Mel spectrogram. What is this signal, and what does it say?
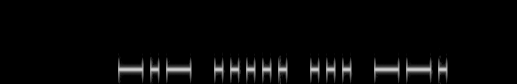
Morse code, heard as a keyed tone, about 15 wpm, 700 Hz. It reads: K5SG
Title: USA Call Signs - 4 Characters - Repeated 3x - 15wpm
